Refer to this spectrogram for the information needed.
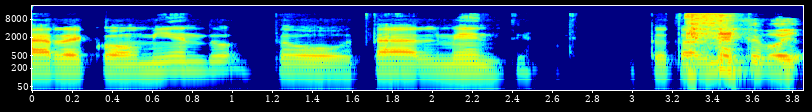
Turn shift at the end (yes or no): no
